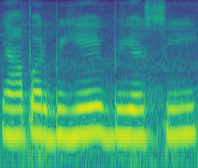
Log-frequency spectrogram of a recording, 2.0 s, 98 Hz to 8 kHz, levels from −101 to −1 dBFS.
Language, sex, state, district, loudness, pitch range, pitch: Hindi, female, Uttar Pradesh, Varanasi, -12 LUFS, 225-240 Hz, 230 Hz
